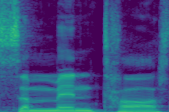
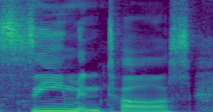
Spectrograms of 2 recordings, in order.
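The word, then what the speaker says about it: Cementoss: my team on earth his name is some men toss that's how they say it they say it in this episode you sack of it's not semen toss he does not Stas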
